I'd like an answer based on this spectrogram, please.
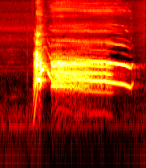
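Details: Domestic dog vocalizing to call its owner: a sharp rising onset, then a long, even, tonal howl sustained for about one and a half seconds, dipping slightly at the end. The background is quiet.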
